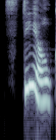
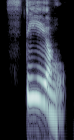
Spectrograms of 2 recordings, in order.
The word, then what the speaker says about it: steal: Steal com E-A é o verbo roubar. Tem a pronúncia mais alongada, olha só. Steal. Repeat. Steal. Steal. Still, escrito S-T-I-L-L, significa ainda.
